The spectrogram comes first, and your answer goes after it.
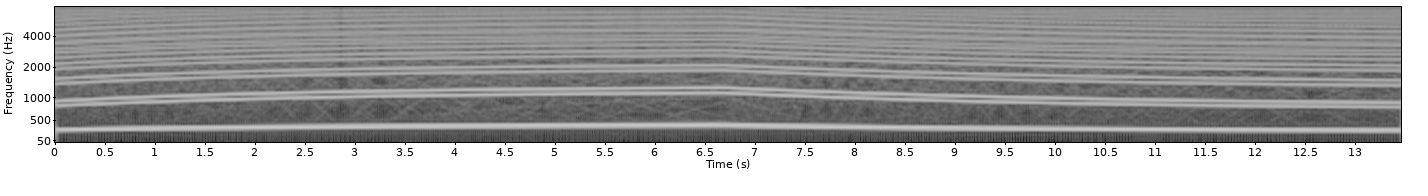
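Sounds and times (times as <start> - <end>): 
siren: 0.0 - 13.4.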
